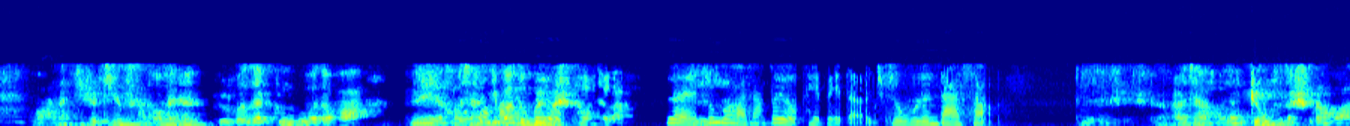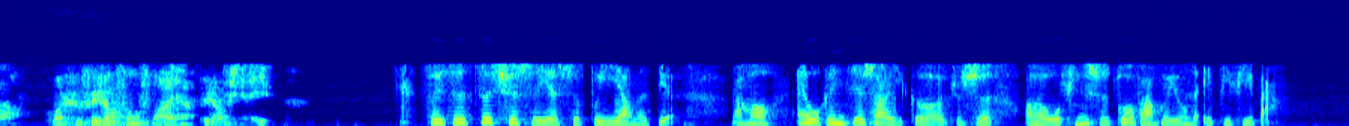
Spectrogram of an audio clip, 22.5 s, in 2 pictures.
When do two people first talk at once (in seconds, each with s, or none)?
3.8 s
